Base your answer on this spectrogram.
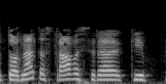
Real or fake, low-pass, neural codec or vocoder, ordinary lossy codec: real; 7.2 kHz; none; MP3, 24 kbps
